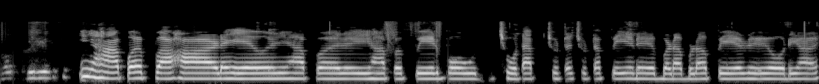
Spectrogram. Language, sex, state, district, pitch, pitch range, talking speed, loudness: Hindi, female, Bihar, Jamui, 260 Hz, 255-270 Hz, 155 wpm, -14 LUFS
